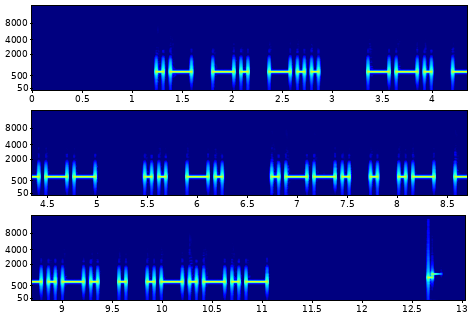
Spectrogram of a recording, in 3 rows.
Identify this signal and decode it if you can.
Morse code, heard as a keyed tone, about 17 wpm, 700 Hz. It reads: AND GO IN PEACE.
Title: Sentences from Top 1500 Words 17wpm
